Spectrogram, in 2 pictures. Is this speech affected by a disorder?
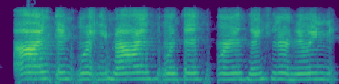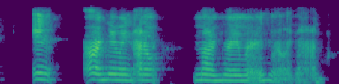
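Yes: pompe disease; recessive metabolic disease, nerve cell damage throughout body.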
